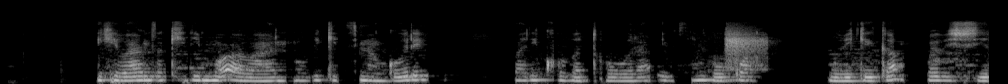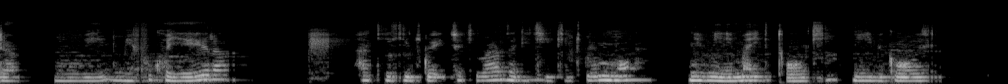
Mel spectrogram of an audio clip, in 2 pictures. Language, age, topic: Rundi, 18-24, agriculture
